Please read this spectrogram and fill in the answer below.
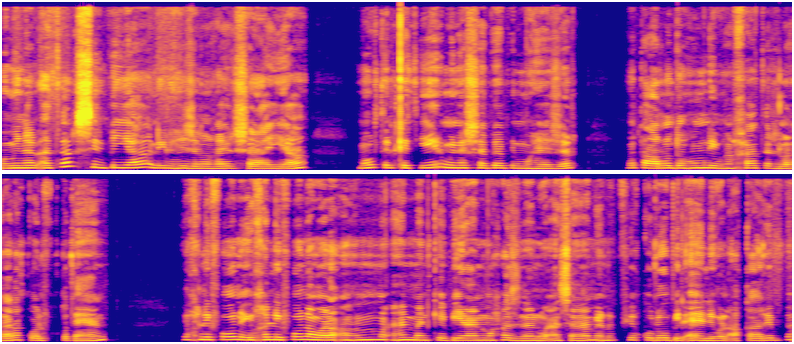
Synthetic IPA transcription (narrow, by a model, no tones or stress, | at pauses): wmənəlʔæt̪ɑɾˤəsːəlbəjːaləlhəʒɾalɣijɾʃɑɾˤʕəjːa | mawt̪əlkæt̪iːɾmənəʃːæbæːbəlmʊɦæːʒɪɾ | wət̪ɑʕɑrˤːɑd̪ˤɦʊmləmaxɑːt̪ˤəɾəlɣɑɾˤɑqwəlfʊ̥qd̪æːn | jʊxælːɪfunwɑɾˤɑːʔahʊmʔaɦamːænkæbiɾanmʊħazːnanwaʔæsɑɾˤmfiqʊluːbəlʔæhliwəlʔɑqɑɾɪb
